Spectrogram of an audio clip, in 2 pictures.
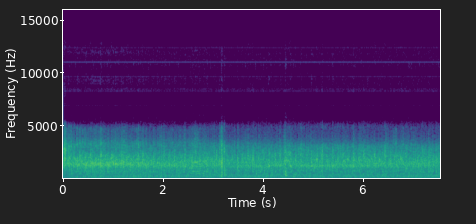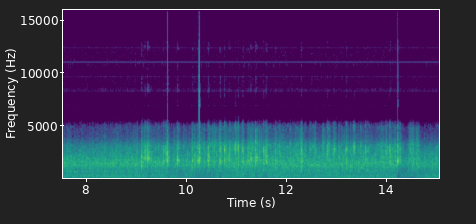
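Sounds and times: wood cracking and splitting: 0:00.0 - 0:01.3, 0:08.8 - 0:15.0
log splitter engine running: 0:00.0 - 0:15.0.

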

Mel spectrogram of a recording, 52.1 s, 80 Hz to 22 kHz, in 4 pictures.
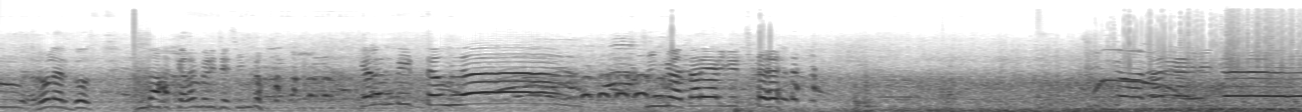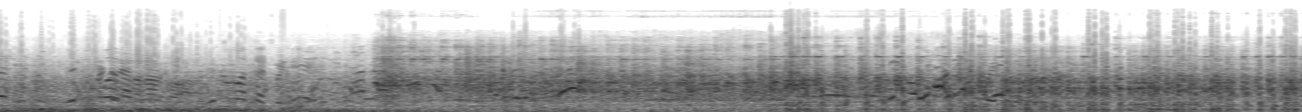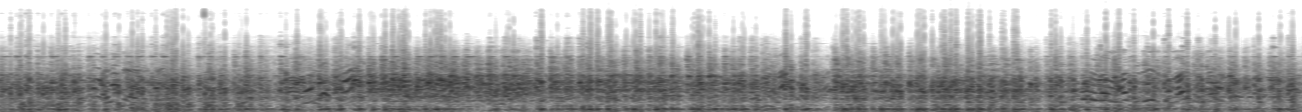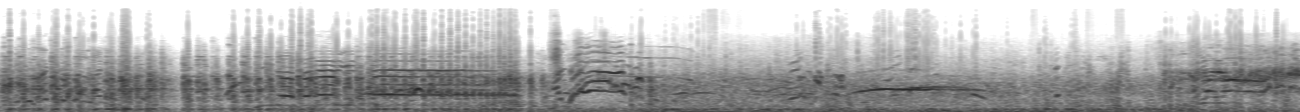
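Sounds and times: roller coaster cars clattering: 0:00.0 - 0:52.0
rushing air: 0:07.4 - 0:26.4, 0:43.2 - 0:52.0
riders screaming: 0:47.1 - 0:49.0, 0:50.7 - 0:52.0.

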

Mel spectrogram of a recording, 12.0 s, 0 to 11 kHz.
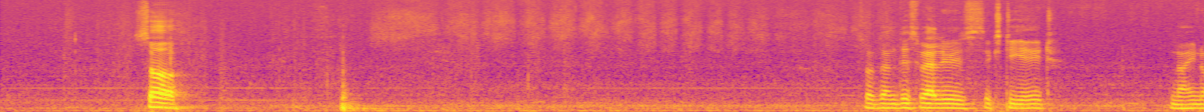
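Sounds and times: eraser scrubbing a whiteboard: 0:03.2 - 0:09.2.

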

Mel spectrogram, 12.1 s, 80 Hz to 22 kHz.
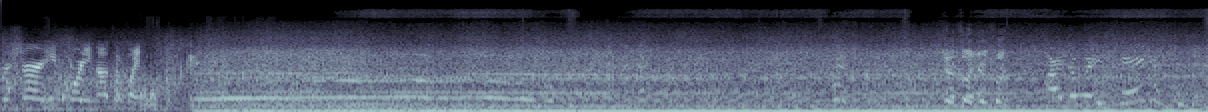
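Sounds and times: outboard motor drone: 0:00.0 - 0:12.0
man holding a long note: 0:01.9 - 0:07.4.

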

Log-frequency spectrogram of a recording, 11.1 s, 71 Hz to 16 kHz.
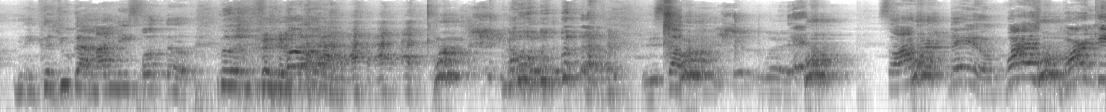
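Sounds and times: women's voices: 0:00.0 - 0:03.0, 0:08.8 - 0:11.0
laughter: 0:02.4 - 0:06.3
dog barking: 0:04.4 - 0:04.8, 0:06.7 - 0:07.2, 0:08.0 - 0:08.5, 0:09.1 - 0:09.5, 0:10.3 - 0:10.9.

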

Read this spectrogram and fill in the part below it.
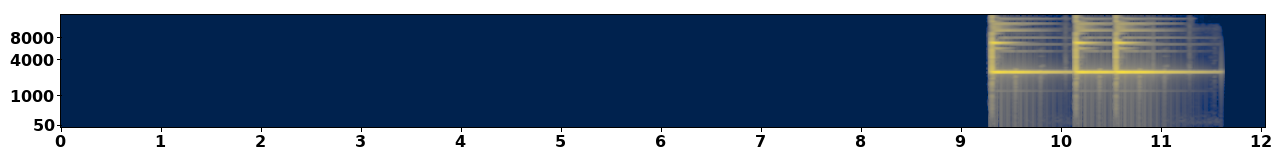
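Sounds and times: bright bell-like chime dings: 0:09.3 - 0:11.7.

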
